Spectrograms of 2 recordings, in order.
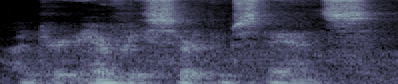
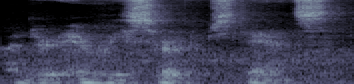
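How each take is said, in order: No difference in how they are said.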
